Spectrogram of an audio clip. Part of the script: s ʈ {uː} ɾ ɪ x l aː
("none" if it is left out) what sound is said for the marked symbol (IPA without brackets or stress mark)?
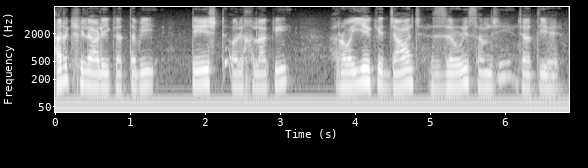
ɔː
